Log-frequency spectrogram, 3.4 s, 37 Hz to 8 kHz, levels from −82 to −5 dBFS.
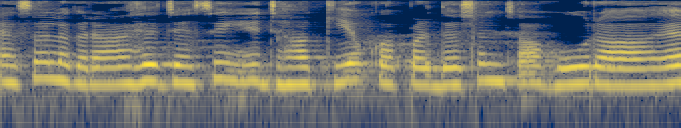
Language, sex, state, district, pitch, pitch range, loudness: Hindi, female, Uttar Pradesh, Shamli, 245 Hz, 235-270 Hz, -15 LUFS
